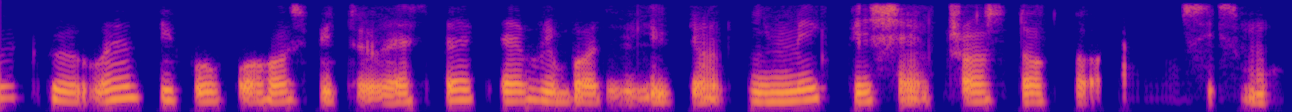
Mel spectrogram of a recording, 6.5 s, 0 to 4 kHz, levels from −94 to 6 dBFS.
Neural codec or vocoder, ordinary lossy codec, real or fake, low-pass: none; none; real; 3.6 kHz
